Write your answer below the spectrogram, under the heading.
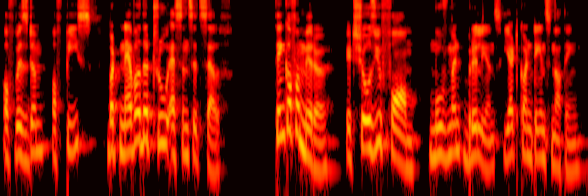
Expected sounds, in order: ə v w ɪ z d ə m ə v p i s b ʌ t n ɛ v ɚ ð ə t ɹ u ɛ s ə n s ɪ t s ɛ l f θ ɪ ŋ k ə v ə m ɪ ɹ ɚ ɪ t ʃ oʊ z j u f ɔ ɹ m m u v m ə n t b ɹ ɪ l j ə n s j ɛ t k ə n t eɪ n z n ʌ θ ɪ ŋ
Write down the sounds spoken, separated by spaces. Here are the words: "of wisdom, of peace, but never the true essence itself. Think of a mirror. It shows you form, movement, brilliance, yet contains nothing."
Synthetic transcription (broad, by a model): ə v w ɪ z d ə m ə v p i s b ʌ t n ɛ v ɚ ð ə t ɹ u ɛ s ə n s ɪ t s ɛ l f t ɪ ŋ k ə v ə m ɪ ɹ ɚ ɪ t ʃ oʊ z j u f ɔ ɹ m m u v m ə n t b ɹ ɪ l j ə n s j ɛ t k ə n t eɪ n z n ʌ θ ɪ ŋ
